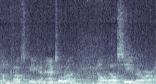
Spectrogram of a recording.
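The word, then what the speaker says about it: Zelenkofske: approve the bills all second yes vote yes southern cough ski that I pronounce that right it's on the cob ski and Axelrod LLC there are auditing firm that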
